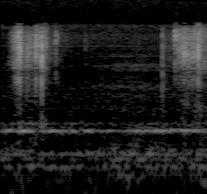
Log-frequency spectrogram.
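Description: Near silence: room tone with a faint steady hum and a few faint soft ticks, a pair early on and another near the end.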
